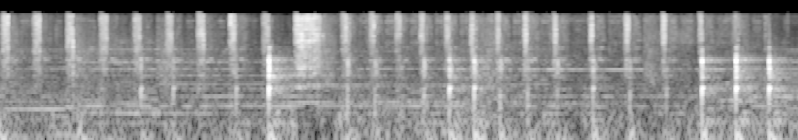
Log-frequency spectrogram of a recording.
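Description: A knife on a cutting board finely slices herb leaves in quick, regular chops with a clear rhythm, close and crisp, with a few louder strokes toward the end and no talking.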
